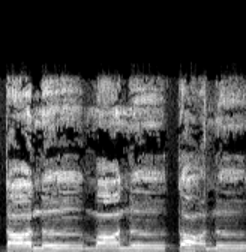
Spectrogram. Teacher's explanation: ਤਨ ਮਨ ਧਨ ਤੇ ਮਮਾ ਤੇ ਨਨਾ ਹੈ ਹੀ ਅੱਧਾ ਨੱਕ ਚ ਬੋਲਦਾ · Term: ਨਾਸਕੀ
